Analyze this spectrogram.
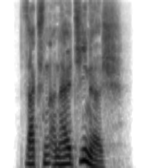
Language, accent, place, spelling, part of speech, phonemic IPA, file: German, Germany, Berlin, sachsen-anhaltinisch, adjective, /ˌzaksn̩ʔanhalˈtiːnɪʃ/, De-sachsen-anhaltinisch.ogg
- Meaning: Saxony-Anhalt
